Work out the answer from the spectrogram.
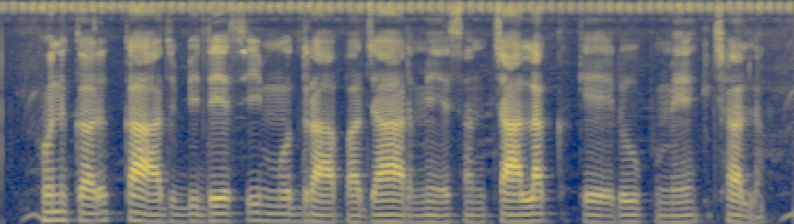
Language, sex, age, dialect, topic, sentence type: Maithili, male, 18-24, Southern/Standard, banking, statement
